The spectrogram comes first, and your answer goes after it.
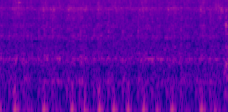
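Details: Suzuki Smash/Shogun single after fixing rough knocking timing chain noise with a bolt trick on the loose tensioner: even, regular thump five or six per second, no tapping or rattle; clean idle.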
